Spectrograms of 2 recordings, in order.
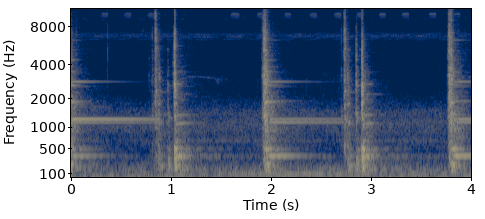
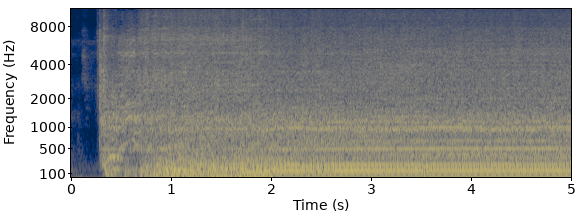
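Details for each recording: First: Zero-turn lawnmower that cut off after five minutes: turning the key gives sharp clicks with no cranking, and the starter eventually had to be replaced. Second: Zero-turn mower after a new starter was installed to cure click-no-crank: the starter spins briefly and the engine catches within a second, settling into a steady, even run with no stumbling or grinding, a healthy start.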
